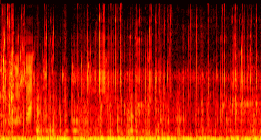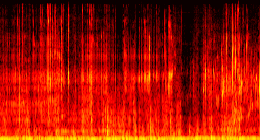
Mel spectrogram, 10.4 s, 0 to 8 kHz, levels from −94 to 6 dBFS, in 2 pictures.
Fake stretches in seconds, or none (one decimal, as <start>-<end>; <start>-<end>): 3.2-4.6; 8.7-9.6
